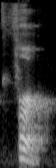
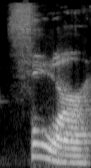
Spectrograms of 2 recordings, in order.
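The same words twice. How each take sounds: First: The word is said fast with almost no vowel. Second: The word is said slowly with a full vowel. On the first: The speaker calls it right. "so quickly" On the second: The speaker calls it wrong. "a full pronunciation like that"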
